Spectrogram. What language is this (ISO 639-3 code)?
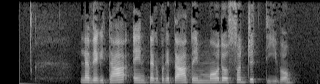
ita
